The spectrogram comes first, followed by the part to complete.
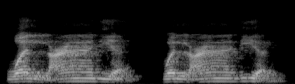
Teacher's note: Kalau alif lam qamariyah ini tetap lamnya mati.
